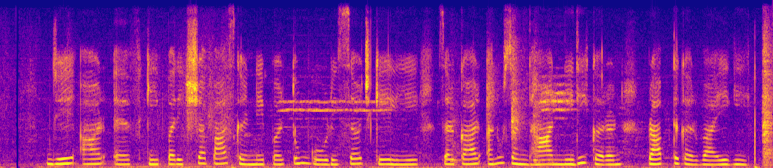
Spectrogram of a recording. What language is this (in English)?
Hindi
